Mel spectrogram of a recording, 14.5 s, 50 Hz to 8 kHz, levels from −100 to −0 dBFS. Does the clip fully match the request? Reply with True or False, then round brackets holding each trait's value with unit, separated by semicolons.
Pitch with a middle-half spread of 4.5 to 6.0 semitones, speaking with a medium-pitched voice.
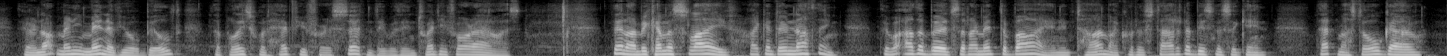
True (5.0 semitones; 150 Hz)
